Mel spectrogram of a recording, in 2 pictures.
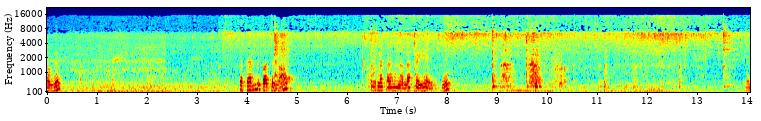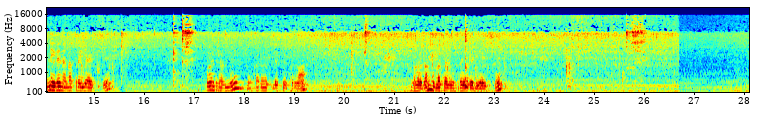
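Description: Potatoes sizzling as they fry in a stainless steel kadai, with a metal spoon stirring them and clinking and scraping against the pan. Short wavering pitched sounds recur every few seconds over the frying.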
